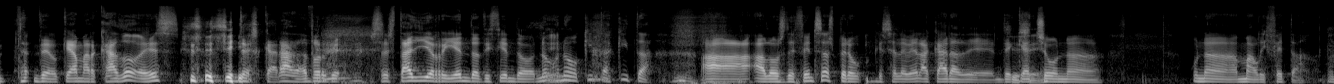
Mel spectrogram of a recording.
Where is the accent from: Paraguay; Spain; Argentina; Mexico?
Spain; Barcelona, Catalonia; Que soy de Barcelona, tío.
